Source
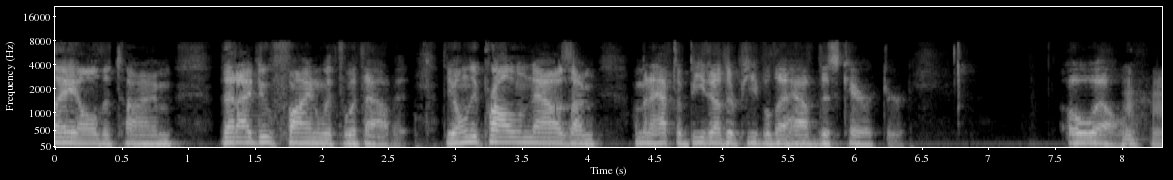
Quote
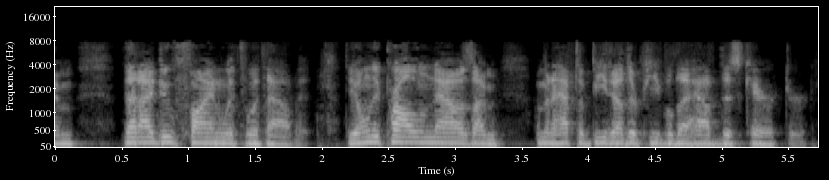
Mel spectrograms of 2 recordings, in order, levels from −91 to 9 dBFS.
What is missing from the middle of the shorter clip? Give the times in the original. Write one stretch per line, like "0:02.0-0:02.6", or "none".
none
